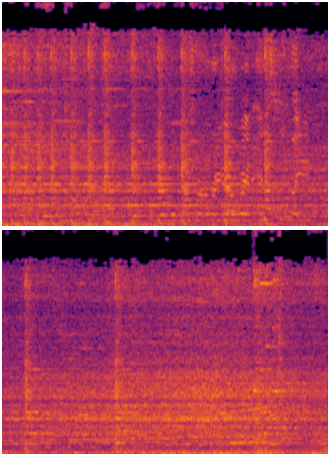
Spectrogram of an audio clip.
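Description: Slot machine's bonus music and chimes playing as its instant-jackpot feature awards the Mini prize, over a steady low hum.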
